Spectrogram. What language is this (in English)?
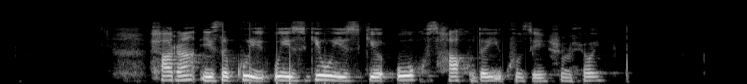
Abkhazian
